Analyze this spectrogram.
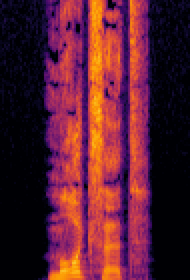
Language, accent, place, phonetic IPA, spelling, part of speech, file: German, Germany, Berlin, [ˈmʊʁksət], murkset, verb, De-murkset.ogg
- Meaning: second-person plural subjunctive I of murksen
